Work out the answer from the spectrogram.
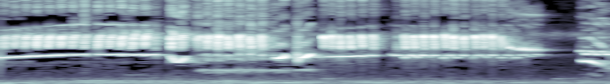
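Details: Jongkangan in full gacor song, used as masteran for training birds: sustained high buzzy trills broken by short gaps, ending with a falling whistle.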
